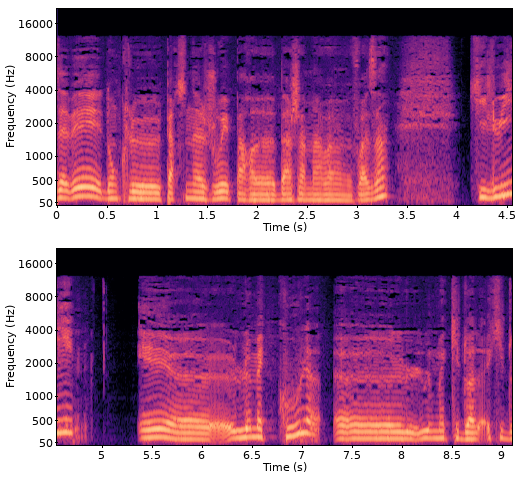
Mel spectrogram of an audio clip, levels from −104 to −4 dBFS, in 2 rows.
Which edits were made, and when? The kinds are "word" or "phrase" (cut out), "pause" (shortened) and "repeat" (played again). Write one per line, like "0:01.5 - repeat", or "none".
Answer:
none

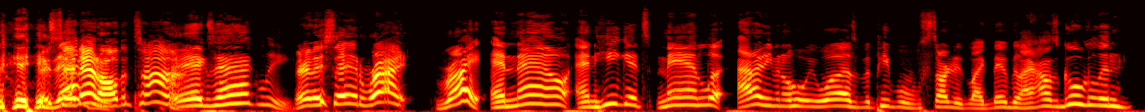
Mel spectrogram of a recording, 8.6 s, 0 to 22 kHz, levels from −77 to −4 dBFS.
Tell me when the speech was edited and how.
0:06.6 - phrase

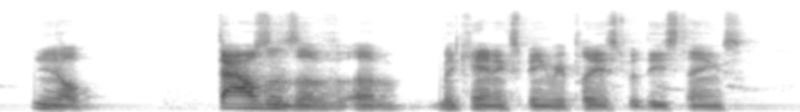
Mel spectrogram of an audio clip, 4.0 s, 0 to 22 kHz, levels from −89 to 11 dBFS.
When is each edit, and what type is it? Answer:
none

